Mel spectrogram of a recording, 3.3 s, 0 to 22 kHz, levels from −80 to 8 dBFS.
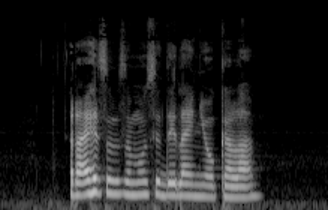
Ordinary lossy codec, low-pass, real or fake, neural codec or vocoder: MP3, 64 kbps; 19.8 kHz; real; none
